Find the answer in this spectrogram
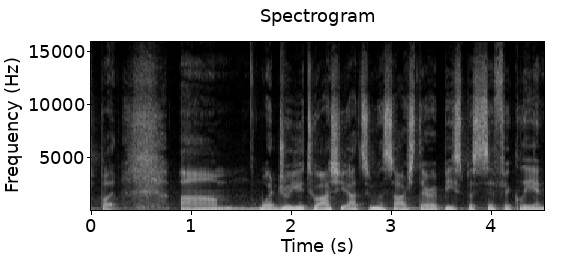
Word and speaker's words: Ashiatsu: So tell me, what drew you to Ashiatsu? That's how you say it, right? Mm-hmm. Ashiatsu.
